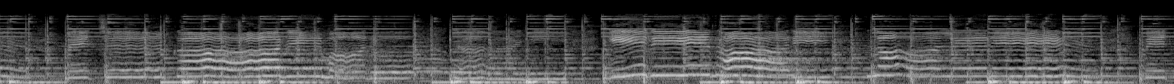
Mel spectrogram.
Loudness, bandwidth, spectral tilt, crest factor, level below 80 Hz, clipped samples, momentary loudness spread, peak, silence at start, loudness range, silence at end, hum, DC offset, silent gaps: -19 LUFS; 11 kHz; -4.5 dB/octave; 18 dB; -36 dBFS; under 0.1%; 10 LU; -2 dBFS; 0 s; 3 LU; 0 s; none; 0.3%; none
